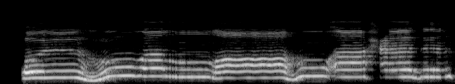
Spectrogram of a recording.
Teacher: دونوں ہاں کی ادائیگی سینے والے حلق سے ہوگی، اور احد اس والے ہاں کی ادائیگی درمیان والے حلق سے ہوگی، اور دال پر ہم قلقلہ بھی کریں گے کیونکہ دال حروف قلقلہ ہے اور اس پر ہم رک رہے ہیں، اسی لیے یہاں پر قلقلہ بھی ہوگا۔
